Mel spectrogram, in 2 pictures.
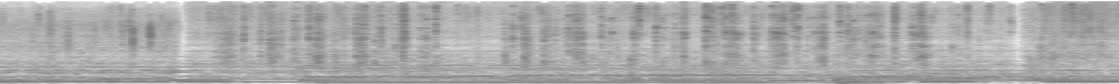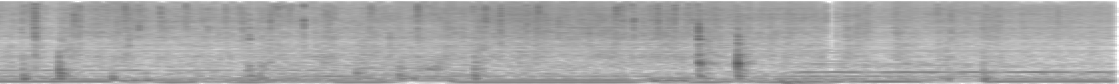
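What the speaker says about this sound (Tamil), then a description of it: "இப்போ இந்த முட்டை அவியும் மட்டும் எல்லாத்தையும் சேர்த்து கிளற வேணும்" Egg and tomato fry being stirred in a pan, a continuous close sizzle with a spatula scraping and clinking against the pan throughout, no talking.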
